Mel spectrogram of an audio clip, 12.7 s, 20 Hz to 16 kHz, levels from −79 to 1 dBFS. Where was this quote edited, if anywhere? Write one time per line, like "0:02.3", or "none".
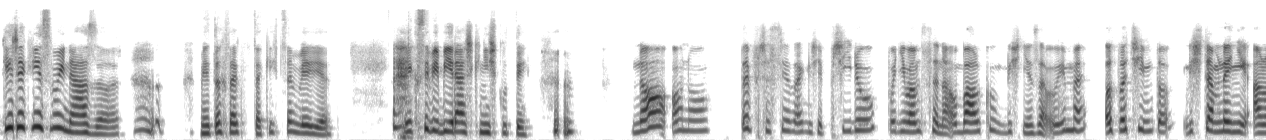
none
